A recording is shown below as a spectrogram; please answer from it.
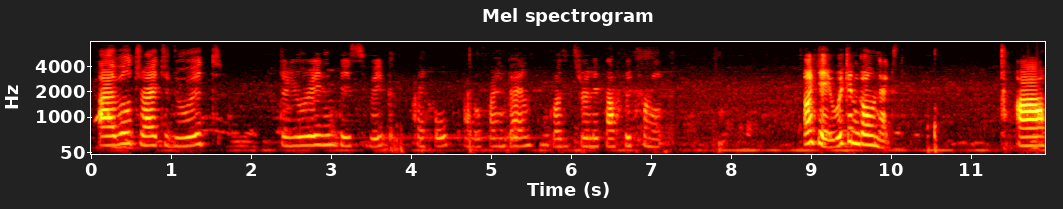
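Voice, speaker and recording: Higher-voiced woman with a Russian accent. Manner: halting non-native English with dropped articles. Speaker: webinar presenter. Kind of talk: informal online training talk, explaining step by step. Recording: dull lo-fi webinar call audio.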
